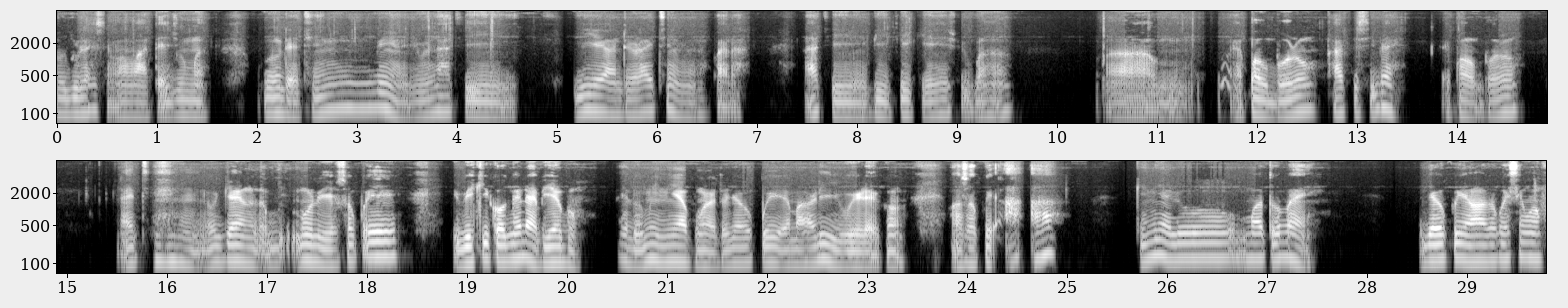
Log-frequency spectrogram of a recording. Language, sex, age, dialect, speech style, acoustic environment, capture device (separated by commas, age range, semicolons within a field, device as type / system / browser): Yoruba, male, 18-24, Nigeria - Lagos Yoruba, relaxed; happy, nature; silence, mobile / Linux / Chrome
